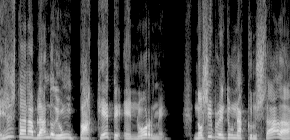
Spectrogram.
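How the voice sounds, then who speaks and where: A man with a bright, sharp tone and lively intonation, at a fairly slow pace, on a very clean recording with a silent background. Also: dry, close sound with no echo. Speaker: pastor. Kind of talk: sermon. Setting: church.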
